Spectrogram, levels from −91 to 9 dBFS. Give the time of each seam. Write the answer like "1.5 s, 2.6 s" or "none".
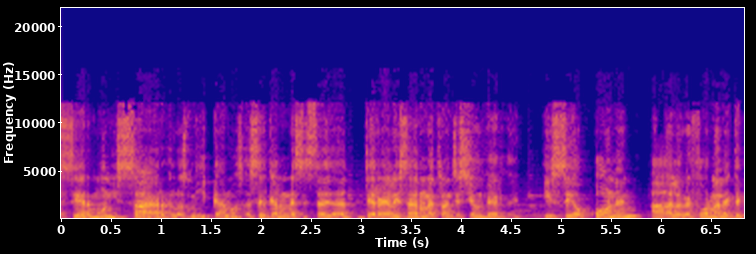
3.0 s, 5.8 s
